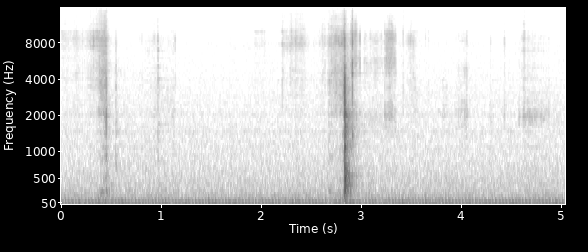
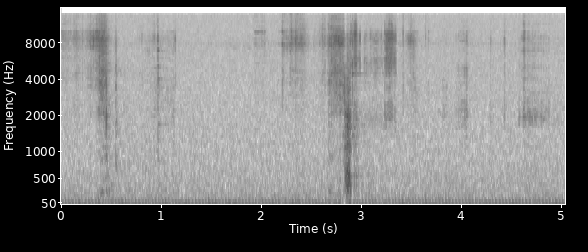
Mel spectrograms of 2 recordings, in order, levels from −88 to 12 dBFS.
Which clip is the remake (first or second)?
first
